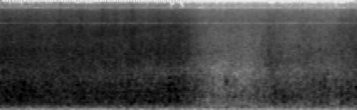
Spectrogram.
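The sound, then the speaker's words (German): Gentle sea waves wash onto a beach as a soft, steady hissing rush that eases back midway, then swells again at a low, quiet level. “Du hörst das Rauschen der Wellen, die ganz sanft an den Strand spülen.”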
